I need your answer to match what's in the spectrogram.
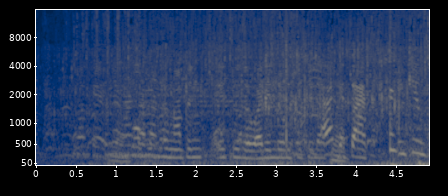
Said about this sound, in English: A group of women and young girls are filling up plastic containers with water. The water flows from a brand new standpipe sticking out of the ground in the province of KwaZulu-Natal.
